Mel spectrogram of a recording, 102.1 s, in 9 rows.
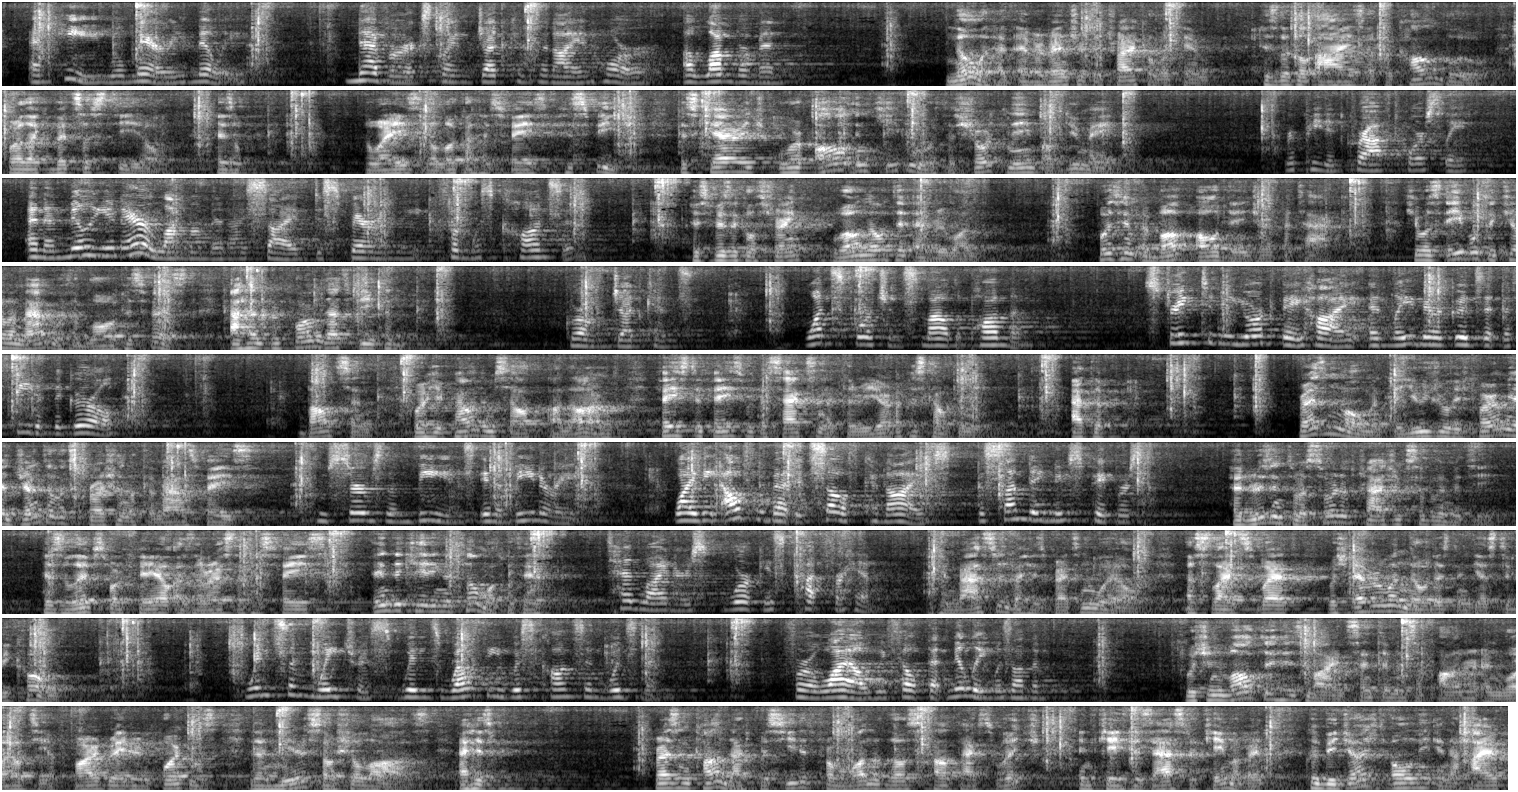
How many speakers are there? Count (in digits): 2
